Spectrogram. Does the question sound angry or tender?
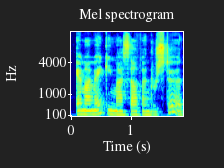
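tender. It sounds tender, curious and genuinely asking.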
